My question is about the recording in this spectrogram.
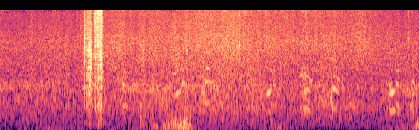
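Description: Geese honking, many short faint calls overlapping. A brief sharp rustle-like noise comes about a second in and a low thump a second later.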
